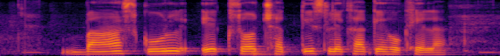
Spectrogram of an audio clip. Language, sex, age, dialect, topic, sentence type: Bhojpuri, male, <18, Southern / Standard, agriculture, statement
